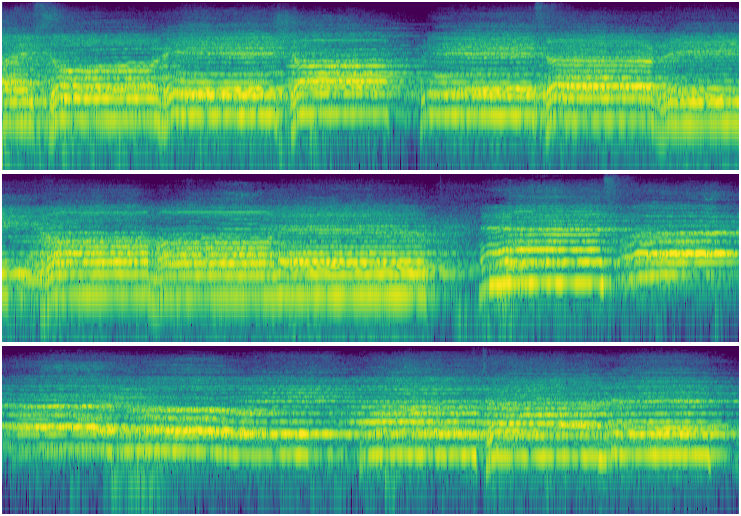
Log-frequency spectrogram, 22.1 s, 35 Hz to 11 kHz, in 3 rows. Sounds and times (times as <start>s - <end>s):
Chant: 0.0s - 22.1s
Choir: 0.0s - 22.1s.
